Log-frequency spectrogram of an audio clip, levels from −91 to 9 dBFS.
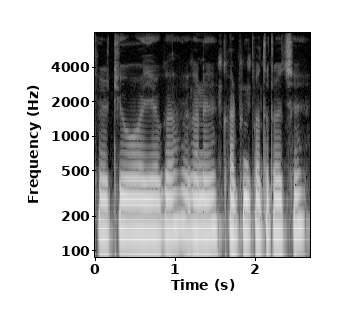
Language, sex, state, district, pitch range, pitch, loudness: Bengali, male, West Bengal, Paschim Medinipur, 140-145 Hz, 140 Hz, -12 LUFS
